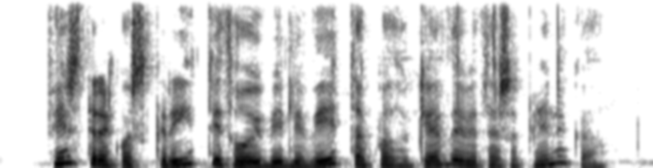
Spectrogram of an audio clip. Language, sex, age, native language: Icelandic, female, 50-59, Icelandic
